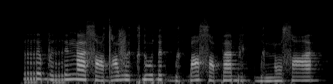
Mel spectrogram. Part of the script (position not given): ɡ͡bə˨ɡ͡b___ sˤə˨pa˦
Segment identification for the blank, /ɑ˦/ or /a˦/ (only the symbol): a˦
